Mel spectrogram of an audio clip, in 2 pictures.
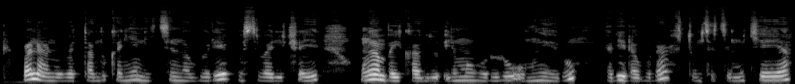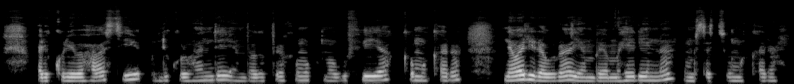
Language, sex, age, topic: Kinyarwanda, female, 18-24, health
